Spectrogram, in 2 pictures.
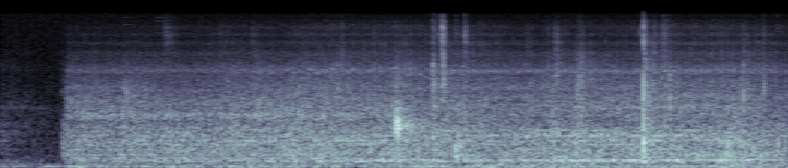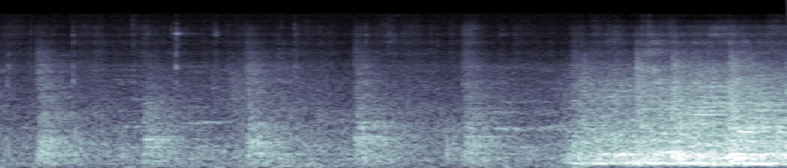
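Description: City street ambience with scattered knocks. About nine seconds in, loud music with a drum beat and crowd noise from a street demonstration suddenly takes over.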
